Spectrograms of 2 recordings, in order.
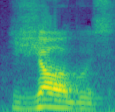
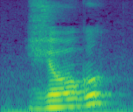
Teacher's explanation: A gente tem uma diferença aqui de vogal aberta e fechada.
